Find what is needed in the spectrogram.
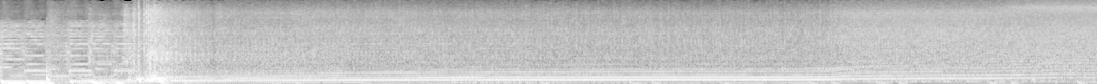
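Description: Rock guitar music cuts off about a second in, giving way to a racing hydroplane's engine running at a steady pitch over the hiss of water spray. The engine's pitch steps up near the end.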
